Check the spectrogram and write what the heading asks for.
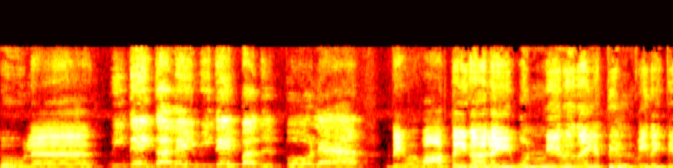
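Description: A young girl singing solo, holding long notes in phrases with short breaks between them.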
